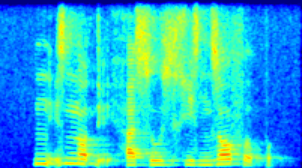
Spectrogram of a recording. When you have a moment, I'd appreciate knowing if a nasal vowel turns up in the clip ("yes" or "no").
no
